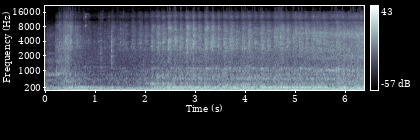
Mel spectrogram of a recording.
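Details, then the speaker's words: Engine with Brawler 650 CFM double-pumper carb (mechanical secondaries), timing 16° initial / 36° total, tuned with a vacuum gauge: deep, loud, lumpy idle that stumbles unevenly and never settles because the idle mixture is set too rich. "10 see it really doesn't like that too rich"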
